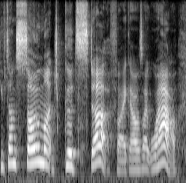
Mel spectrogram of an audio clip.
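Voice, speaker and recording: On a very clean recording with a silent background, a woman with a London accent talks at a fairly quick pace with lively intonation. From London, England (Southall). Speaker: actress and voiceover artist. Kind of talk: casual interview chat.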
